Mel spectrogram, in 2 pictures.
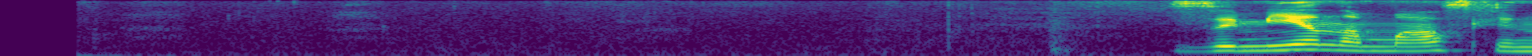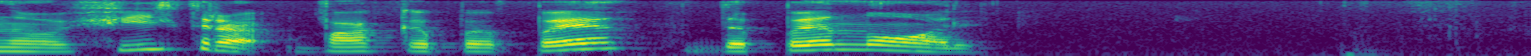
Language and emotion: Russian, neutral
